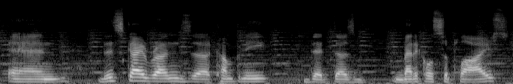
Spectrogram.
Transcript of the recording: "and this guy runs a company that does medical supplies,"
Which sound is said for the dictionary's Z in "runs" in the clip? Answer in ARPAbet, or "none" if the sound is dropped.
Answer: Z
